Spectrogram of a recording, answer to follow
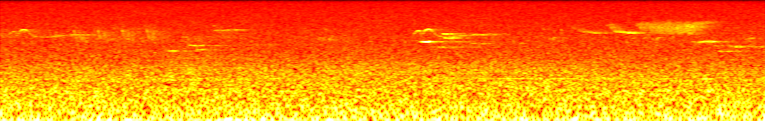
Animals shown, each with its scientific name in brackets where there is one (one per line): Wood Thrush (Hylocichla mustelina)
Black-throated Blue Warbler (Setophaga caerulescens)
Eastern Wood-Pewee (Contopus virens)
Ovenbird (Seiurus aurocapilla)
